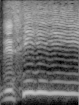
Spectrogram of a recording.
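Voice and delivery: very high, loud "hee, hee, hee"; mock gleeful squeal. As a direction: imitate a kid gleefully running amok. Mimics boy trampling through flowers.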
